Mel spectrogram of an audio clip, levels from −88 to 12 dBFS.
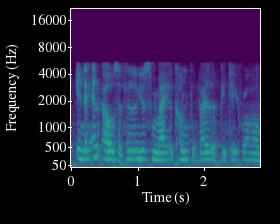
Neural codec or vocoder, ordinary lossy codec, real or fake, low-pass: codec, 24 kHz, 0.9 kbps, WavTokenizer, small release; none; fake; 5.4 kHz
